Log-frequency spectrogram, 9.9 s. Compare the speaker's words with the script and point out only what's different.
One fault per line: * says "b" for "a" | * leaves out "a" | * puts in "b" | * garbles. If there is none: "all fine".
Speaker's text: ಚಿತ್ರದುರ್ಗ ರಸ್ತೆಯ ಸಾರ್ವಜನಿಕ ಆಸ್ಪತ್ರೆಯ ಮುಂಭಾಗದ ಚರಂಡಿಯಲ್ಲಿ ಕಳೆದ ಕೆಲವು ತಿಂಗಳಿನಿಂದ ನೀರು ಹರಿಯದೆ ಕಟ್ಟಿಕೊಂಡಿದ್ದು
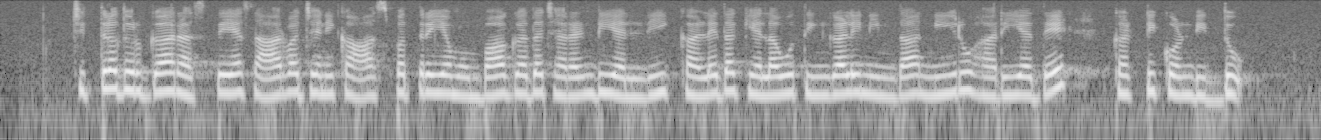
all fine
